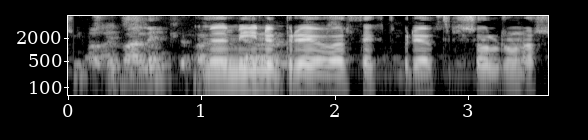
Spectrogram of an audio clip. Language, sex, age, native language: Icelandic, male, 15, Icelandic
